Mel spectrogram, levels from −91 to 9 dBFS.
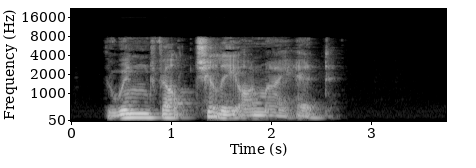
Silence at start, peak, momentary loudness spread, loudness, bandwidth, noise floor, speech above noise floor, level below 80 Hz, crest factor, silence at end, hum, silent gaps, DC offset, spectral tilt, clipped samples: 0.35 s; 0 dBFS; 17 LU; -17 LUFS; 8 kHz; -77 dBFS; 61 dB; -68 dBFS; 18 dB; 1.15 s; none; none; under 0.1%; -4.5 dB/octave; under 0.1%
